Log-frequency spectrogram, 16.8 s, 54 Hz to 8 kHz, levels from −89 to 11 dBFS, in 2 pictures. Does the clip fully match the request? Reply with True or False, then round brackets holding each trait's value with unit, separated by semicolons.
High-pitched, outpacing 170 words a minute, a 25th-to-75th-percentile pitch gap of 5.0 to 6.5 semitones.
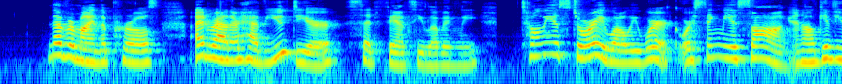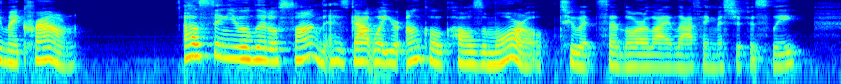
True (200 Hz; 180 wpm; 5.6 semitones)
